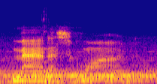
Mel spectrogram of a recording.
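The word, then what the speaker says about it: Manasquan: point at the top the english pronunciation would become manusquan this is where henry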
